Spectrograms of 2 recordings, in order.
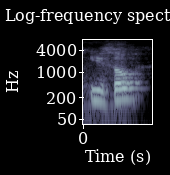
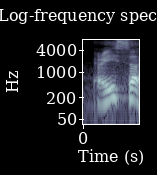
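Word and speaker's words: عيسى: So what he was saying was that that the name Isa in Arabic starts with the letter Ain, which is this guttural sound from like the throat.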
